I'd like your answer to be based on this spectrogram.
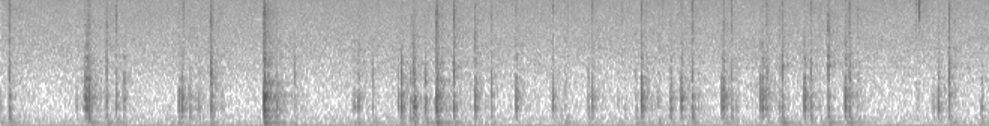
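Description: A small, hollow, clear plastic storage case with wrapped contents is held upright on a table with both hands and tapped on its sides with fingernails. Quick, dry, irregular clicks and taps patter across the clip, each dying away almost instantly, with a soft, mid-pitched hollow knock.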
